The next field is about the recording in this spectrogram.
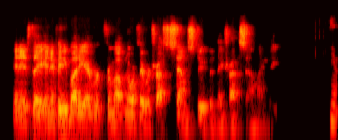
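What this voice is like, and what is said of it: Smooth Tennessee Southern accent. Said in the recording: “that smooth Tennessee whiskey accent going on”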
